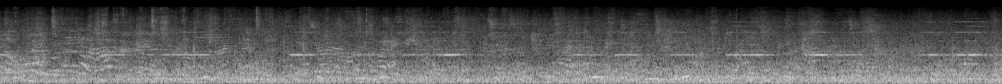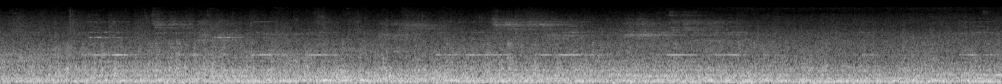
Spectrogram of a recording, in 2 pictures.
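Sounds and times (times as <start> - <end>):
train rumble: 0.0 - 20.0
wheel squeals: 10.8 - 17.5.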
